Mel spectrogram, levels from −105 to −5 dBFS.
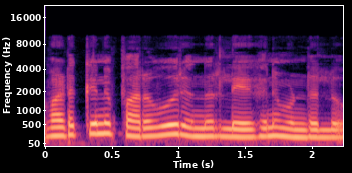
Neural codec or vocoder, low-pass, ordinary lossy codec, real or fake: none; 9.9 kHz; none; real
